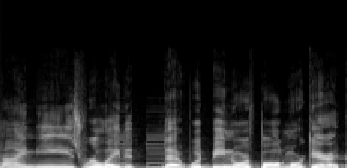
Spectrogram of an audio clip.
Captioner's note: buzzing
